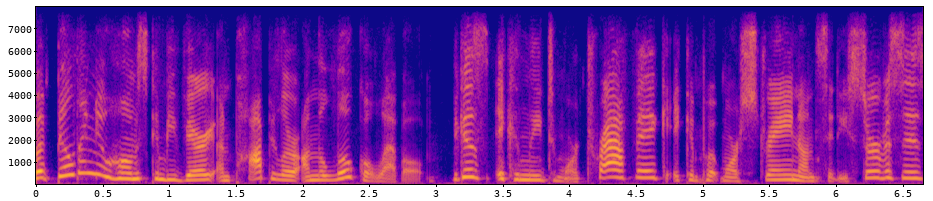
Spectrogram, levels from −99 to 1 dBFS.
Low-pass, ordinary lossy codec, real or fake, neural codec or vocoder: 7.2 kHz; Opus, 16 kbps; real; none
